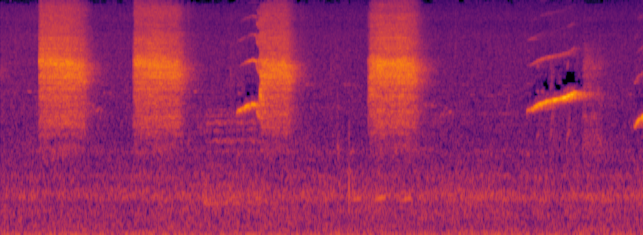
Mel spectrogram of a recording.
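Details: Wild female Oriental magpie-robin in nature giving 'huýt chẹp' calls to stimulate males: four loud, harsh, rasping bursts about a second apart, then thin rising whistled notes near the end, over quiet background.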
